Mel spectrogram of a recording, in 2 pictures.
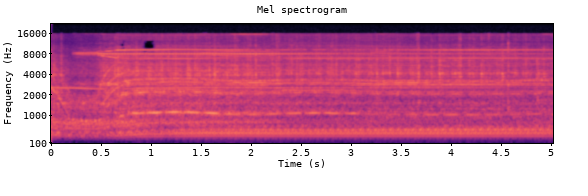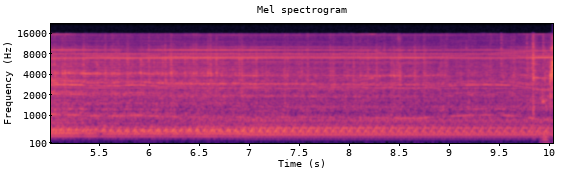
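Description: Electric motors and gearing of a 1/14-scale radio-controlled Caterpillar road scraper whining steadily as it drives through sand with its blade lowered, scraping. The whine eases slightly from about halfway as the machine pulls away.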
